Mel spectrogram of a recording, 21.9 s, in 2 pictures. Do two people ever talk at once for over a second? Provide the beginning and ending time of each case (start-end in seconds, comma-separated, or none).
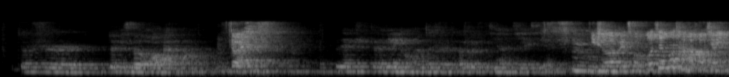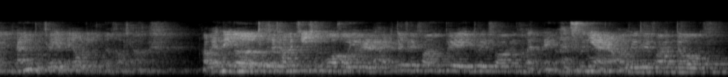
none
